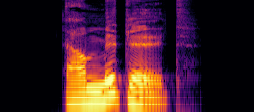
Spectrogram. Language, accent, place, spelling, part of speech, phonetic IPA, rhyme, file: German, Germany, Berlin, ermittelt, verb, [ɛɐ̯ˈmɪtl̩t], -ɪtl̩t, De-ermittelt.ogg
- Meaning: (verb) past participle of ermitteln: determined, ascertained; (adjective) determined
